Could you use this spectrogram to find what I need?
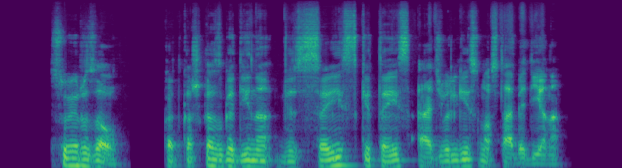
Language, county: Lithuanian, Panevėžys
